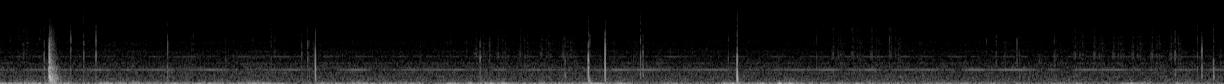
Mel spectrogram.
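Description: A distant outdoor tornado warning siren holding one steady pitch, swelling and fading slightly, over low wind rumble on the microphone. Scattered sharp taps sound throughout; the loudest is a knock about half a second in.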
